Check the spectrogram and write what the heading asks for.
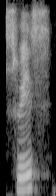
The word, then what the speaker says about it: Suisse: Suisse. Is E pronounced? It's not pronounced. So how are you supposed to read it? Swiss.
